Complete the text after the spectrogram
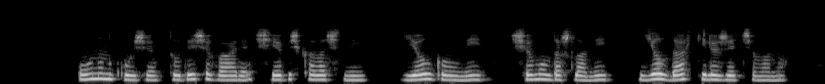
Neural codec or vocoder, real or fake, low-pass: none; real; 5.4 kHz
